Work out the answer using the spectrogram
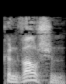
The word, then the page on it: convulsion: anglais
